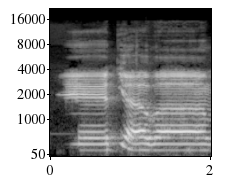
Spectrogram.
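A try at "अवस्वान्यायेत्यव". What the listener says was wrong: See, you are saying yetyava. When you say yetyava, what did you do? You did not hold the ta. I'm holding the ta. I'm not releasing it immediately. Avasvanyayetyava. There is almost like a pause where I'm holding the the ta before I release it. Avasvanyayetyava.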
